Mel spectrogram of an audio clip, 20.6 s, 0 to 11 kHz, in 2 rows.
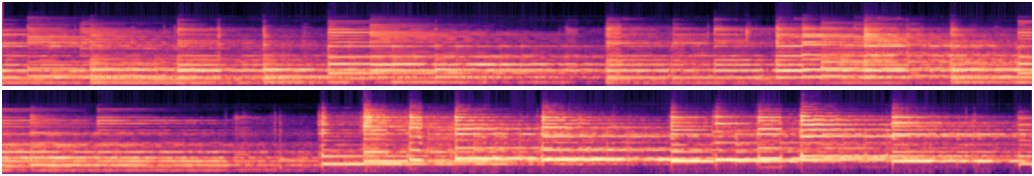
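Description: Electric guitar played through a Line 6 dual delay and the big Dynamic Hall reverb setting, with lush sustained chords and notes washing into long echoing tails, continuous and loud with no talking.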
